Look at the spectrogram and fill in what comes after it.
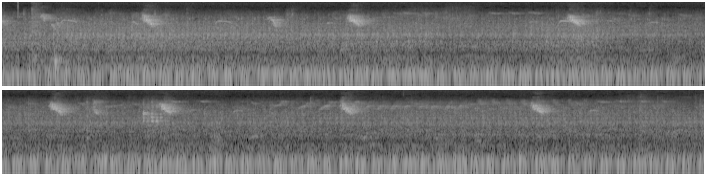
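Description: A small bird's short, high chirps, each a quick falling note, repeated every second or two over a steady low rumble.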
